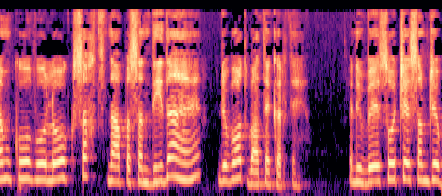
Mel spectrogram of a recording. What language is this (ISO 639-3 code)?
urd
